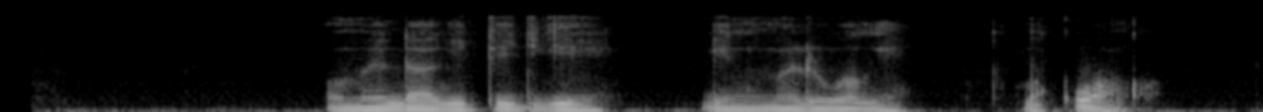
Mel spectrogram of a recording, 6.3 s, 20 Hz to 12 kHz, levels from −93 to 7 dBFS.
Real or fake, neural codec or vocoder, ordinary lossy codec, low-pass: fake; codec, 16 kHz, 8 kbps, FunCodec, trained on Chinese and English, 25 frames a second; none; 7.2 kHz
